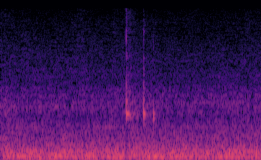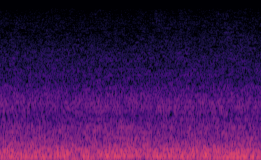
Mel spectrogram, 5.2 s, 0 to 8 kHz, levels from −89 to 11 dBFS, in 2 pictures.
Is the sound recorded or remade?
recorded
